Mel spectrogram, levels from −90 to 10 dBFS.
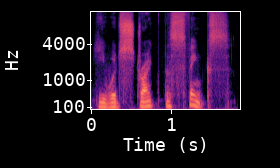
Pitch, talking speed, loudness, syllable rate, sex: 110 Hz, 160 wpm, -19 LUFS, 3.6 syllables/s, male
